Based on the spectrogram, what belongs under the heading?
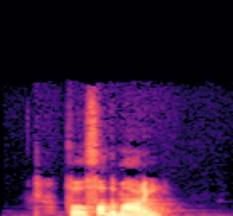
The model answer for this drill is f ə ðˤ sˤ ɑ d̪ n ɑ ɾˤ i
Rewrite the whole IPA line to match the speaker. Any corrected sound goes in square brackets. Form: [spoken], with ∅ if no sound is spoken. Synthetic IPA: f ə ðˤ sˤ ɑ d̪ [m] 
